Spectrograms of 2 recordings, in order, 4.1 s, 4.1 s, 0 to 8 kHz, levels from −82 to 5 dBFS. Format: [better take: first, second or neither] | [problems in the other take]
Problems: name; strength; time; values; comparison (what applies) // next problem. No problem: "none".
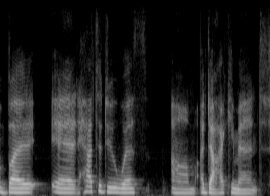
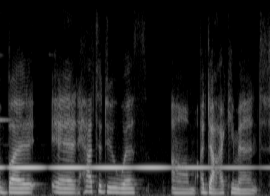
first | background sound (Wind chime); 4 dB above the speech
